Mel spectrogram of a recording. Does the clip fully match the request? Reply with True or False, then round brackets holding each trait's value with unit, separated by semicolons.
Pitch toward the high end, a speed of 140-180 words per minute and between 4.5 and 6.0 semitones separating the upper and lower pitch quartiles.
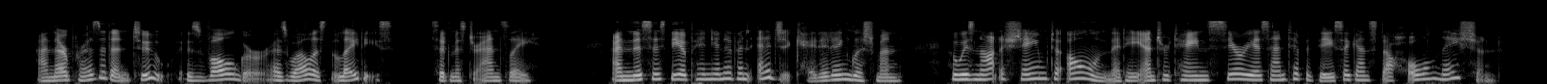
True (215 Hz; 145 wpm; 4.8 semitones)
